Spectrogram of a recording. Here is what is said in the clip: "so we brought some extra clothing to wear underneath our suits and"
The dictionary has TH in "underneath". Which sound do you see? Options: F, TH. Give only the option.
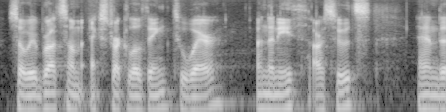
TH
